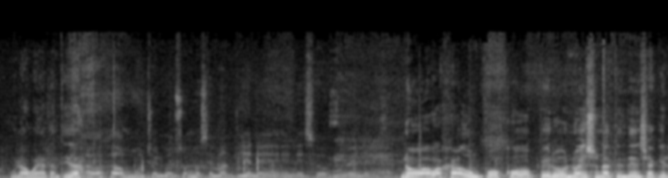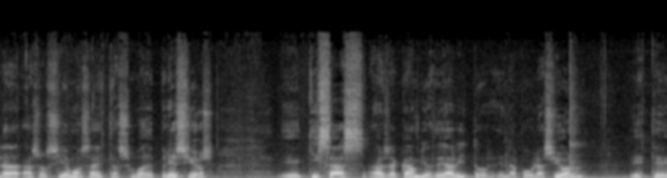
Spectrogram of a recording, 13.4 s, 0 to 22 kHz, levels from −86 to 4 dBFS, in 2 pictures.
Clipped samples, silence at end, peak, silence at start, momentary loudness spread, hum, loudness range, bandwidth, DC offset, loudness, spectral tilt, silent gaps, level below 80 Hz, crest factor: under 0.1%; 0 s; -2 dBFS; 0 s; 18 LU; none; 9 LU; 18 kHz; under 0.1%; -19 LUFS; -6 dB/octave; none; -38 dBFS; 18 dB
